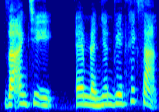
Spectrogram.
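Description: A woman's voice: on the high side, normal speed, pushed and bright, voice pushed up. A woman voicing a polite, deferential young hotel employee who pleads to be let in, in an audio story. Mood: pleading.

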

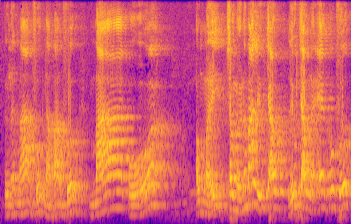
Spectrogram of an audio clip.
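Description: A man giving a storytelling sermon as abbot, animated and chuckling as he acts out dialogue. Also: sits high. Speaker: abbot giving a dharma talk. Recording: very echoey room.

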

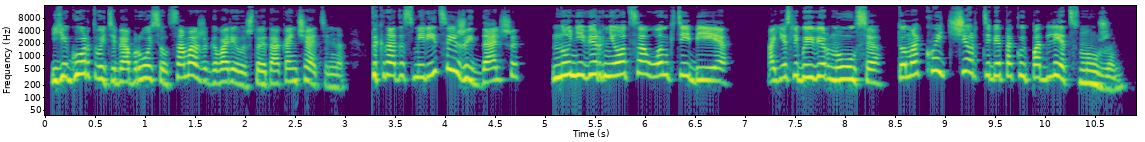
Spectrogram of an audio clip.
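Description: A woman reading the part of a pushy, sarcastic woman friend who talks in a rapid-fire rush. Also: high-pitched, lively intonation, fairly bright tone, pitched above the performer's own voice. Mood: insistent. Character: brash, pushy woman friend, quick talker.

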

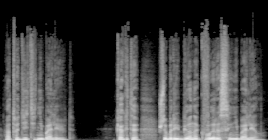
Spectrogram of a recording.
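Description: Man doing a fussy young wife, polite yet grudging, high voice, lively pitch, dry sound. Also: brisk, dry recording. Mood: grumbling. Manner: polite, then sulky grumbling. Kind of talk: audiobook character voice.

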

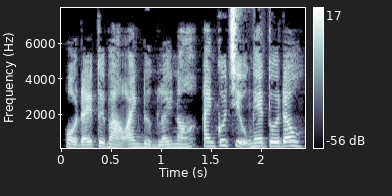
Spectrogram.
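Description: A woman voicing an angry, shrill old mother-in-law. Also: expressive, very fast. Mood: bitter, complaining. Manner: scolding, shouting insults.

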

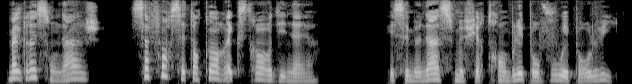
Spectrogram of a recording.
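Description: A woman's voice: fairly low pitch, moderate pace, dark tone, dry recording, natural voice. A woman reading the part of an earnest, self-sacrificing young woman in an audiobook, in a pleading, heartfelt way.

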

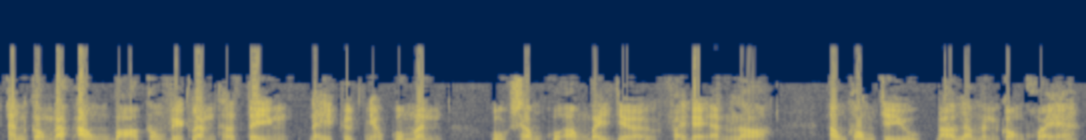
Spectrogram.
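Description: A man narrating an audiobook in an even, sentimental storytelling way. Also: lowish voice, no room sound.

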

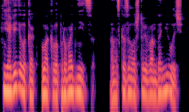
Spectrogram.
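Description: A man's voice: medium pitch, steady tone, fast, dark tone, breathy edge, voice pushed up, natural voice. A man voicing an earnest young woman sleuth.

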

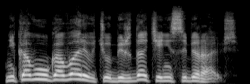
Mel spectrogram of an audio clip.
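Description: A stubborn, brash officer pushes his point in forceful, clipped phrases, played by a male audiobook reader. The voice sits fairly high, recorded dry and close. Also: animated, fast talker, no echo, natural voice.

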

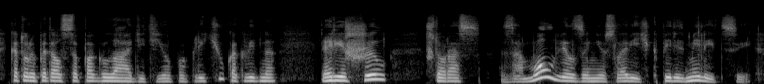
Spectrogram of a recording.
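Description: A woman narrating a first-person audiobook in a lively, ironic storytelling manner. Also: low voice, no room sound, clean studio sound.

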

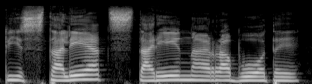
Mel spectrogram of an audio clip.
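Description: A woman voicing a brisk male auctioneer who calls out bids in a loud, announcing way in a storybook reading. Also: mid-range voice, level tone, clear, resonant tone, no echo, studio quality, lightly acted.

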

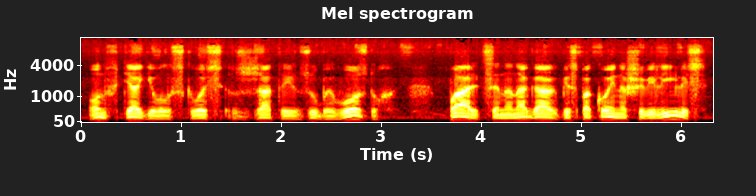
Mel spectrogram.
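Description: A man narrating a war novel in a steady, even reading. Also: rumbling low, a little slow, no room sound. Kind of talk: audiobook reading of war prose.

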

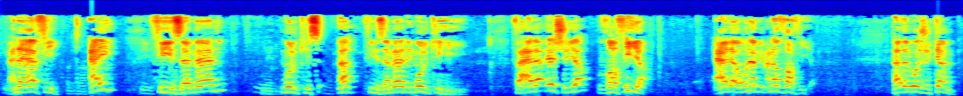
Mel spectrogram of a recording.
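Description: Guy teaching grammar, high bright voice, quizzes the class then answers himself, repeats stuff. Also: lively intonation, moderate pace, pauses often. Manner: asks his class questions, then answers them himself; repeats key phrases for emphasis.

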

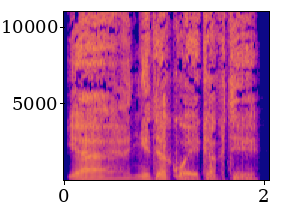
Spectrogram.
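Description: A bitter, scheming village outcast, as a man reads him, sullen and full of self-pity. His lines swing up and down in pitch through a dry, close audiobook reading. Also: expressive, slow pace, a little mellow, dry recording. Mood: sly. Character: resentful scheming male village outsider.

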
